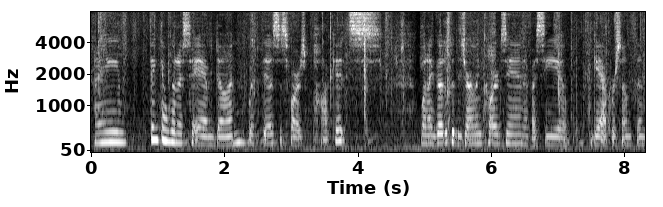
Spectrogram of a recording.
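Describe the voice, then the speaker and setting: Against noticeable background noise and audible room echo, a woman talks at a moderate pace. Her pitch varies in an ordinary way. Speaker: crafter, journal maker. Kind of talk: casual crafting tutorial. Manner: mumbling, thinking out loud.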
